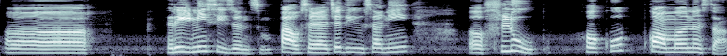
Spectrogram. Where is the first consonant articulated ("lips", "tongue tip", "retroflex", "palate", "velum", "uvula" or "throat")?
tongue tip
